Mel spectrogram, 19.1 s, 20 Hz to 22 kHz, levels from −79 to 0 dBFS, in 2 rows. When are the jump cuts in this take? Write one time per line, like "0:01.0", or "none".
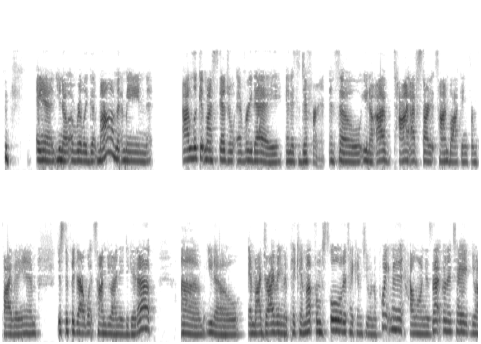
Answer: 0:02.3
